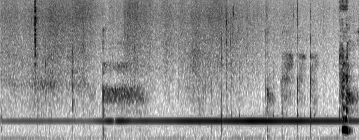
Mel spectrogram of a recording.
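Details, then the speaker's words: Tuning fork placed behind the ear in a simulated ASMR cranial nerve hearing test roleplay; steady pure ringing tone with soft taps and rustles until the listener stops hearing it; tuning fork tone. "Okay, I will place this turning fork right behind your ear and I will it's going to produce the very peculiar sounds and some vibration maybe even so you will let me know when you stop hearing that sound."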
